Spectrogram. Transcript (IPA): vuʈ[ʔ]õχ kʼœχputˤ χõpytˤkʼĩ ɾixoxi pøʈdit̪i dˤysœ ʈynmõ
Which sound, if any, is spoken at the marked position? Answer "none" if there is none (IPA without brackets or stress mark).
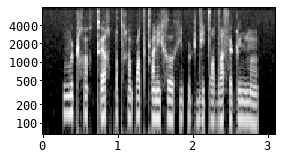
χ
